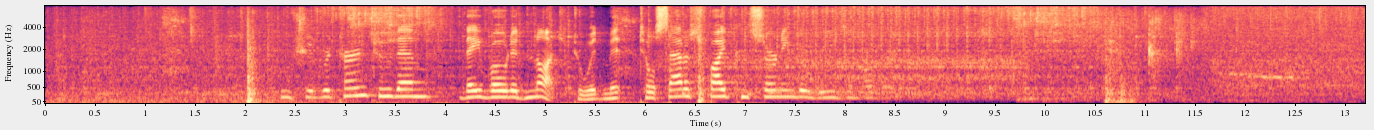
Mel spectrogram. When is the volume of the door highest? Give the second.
2 s.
